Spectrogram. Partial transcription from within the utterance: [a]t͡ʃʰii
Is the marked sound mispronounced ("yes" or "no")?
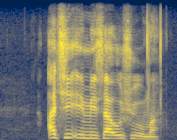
no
